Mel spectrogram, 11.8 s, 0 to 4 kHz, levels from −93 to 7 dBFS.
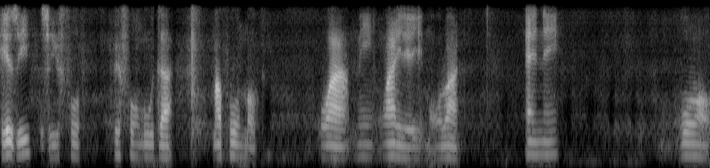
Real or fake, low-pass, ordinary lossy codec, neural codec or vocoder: fake; 3.6 kHz; none; codec, 16 kHz in and 24 kHz out, 0.9 kbps, LongCat-Audio-Codec, fine tuned four codebook decoder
